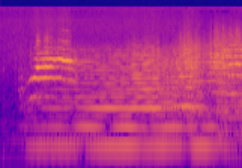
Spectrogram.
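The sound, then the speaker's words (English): A single long, drawn-out cat meow, loud, held for about three seconds with a wavering, yowling tone and no talking. “And like they say in the old funny story, that goes for your cat, too.”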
